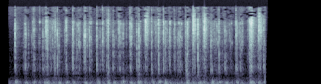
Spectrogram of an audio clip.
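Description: Fast computer-keyboard typing, a quick run of keystroke clicks that cuts off abruptly a little over three seconds in.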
